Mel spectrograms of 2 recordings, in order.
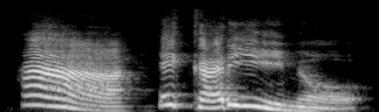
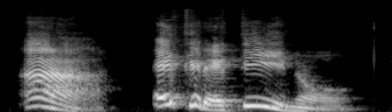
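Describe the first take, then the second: First: Higher, pleased "Ah, es carino", drawn out slowly; charmed approval. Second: Dismissive verdict. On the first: An editor reacting fondly to the driver's words, mildly imitated with pleasure. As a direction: coo "carino" as if the man is sweet. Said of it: "lo iba viendo lo que decía el prota y decía". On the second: The same editor turning on the driver, lightly imitated with scorn. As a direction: let "cretino" drop as a mild put-down. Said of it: "dice otra frase y dice". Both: Retold or imitated.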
